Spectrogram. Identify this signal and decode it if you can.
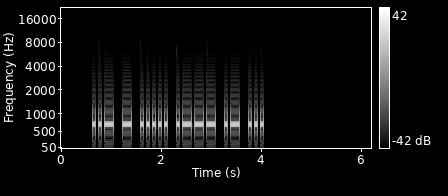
Morse code, heard as a keyed tone, about 21 wpm, 700 Hz. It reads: UT5JAS
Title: DXCC-100 Call Signs - 6 Characters - 20wpm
